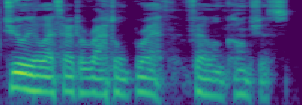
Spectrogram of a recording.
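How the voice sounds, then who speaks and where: Husky, forceful male narrator. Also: medium pitch, normal speed. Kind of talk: dramatic scripted narration.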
